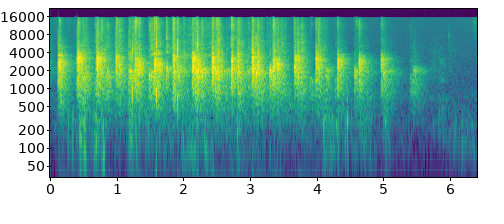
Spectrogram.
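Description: Hand clapping in applause, an even beat of about three claps a second that dies away about five and a half seconds in.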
